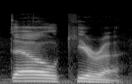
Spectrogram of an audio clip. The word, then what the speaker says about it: Stelkira: Stelkira. Yeah, like okay. Akira, my cat Stella.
